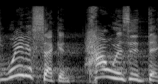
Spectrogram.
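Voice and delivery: mad, indignant, swooping pitch. Telling a story, the speaker quotes what she says to him: acting out her being mad. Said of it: "because she's mad".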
